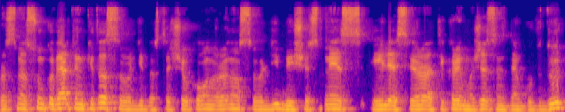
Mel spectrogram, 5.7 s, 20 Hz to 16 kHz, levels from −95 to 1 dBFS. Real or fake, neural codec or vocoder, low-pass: real; none; 14.4 kHz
